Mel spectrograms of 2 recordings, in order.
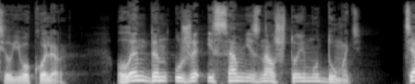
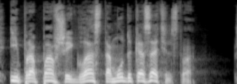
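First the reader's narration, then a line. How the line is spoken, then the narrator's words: Sharper than intended. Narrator (Russian): заявил он более резким тоном, нежели намеревался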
